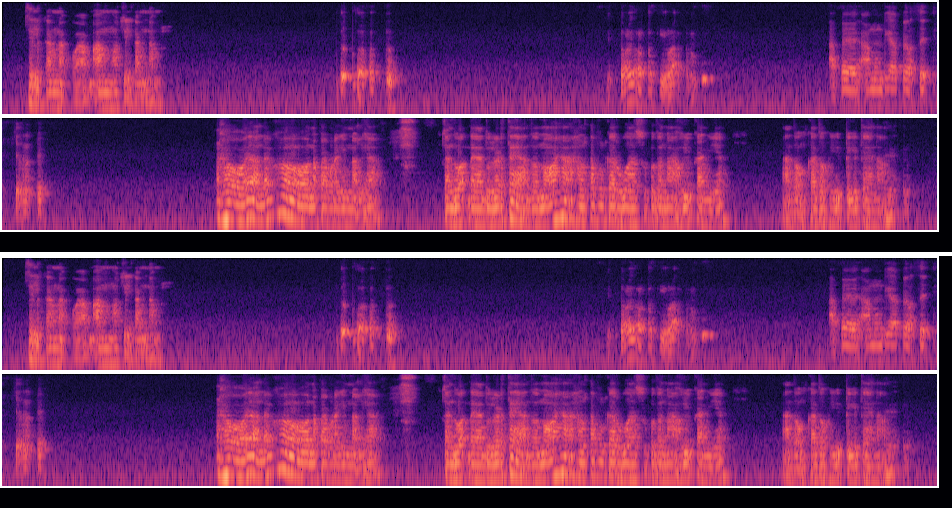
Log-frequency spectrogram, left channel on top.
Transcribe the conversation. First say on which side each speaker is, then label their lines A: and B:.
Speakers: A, on the left; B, on the left.
A: ᱪᱮᱫ ᱞᱮᱠᱟ ᱢᱮᱱᱟᱜ ᱠᱚᱣᱟ ᱟᱢ ᱦᱚ ᱪᱮᱫ ᱞᱮᱠᱟ ᱢᱮᱱᱟᱢᱟ?
B: <unintelligible> ᱡᱚᱛᱚ ᱦᱚᱲ ᱜᱮ ᱚᱲᱟᱜ ᱠᱚᱨᱮ ᱜᱮ ᱾ ᱟᱯᱮ ᱟᱢ ᱚᱱᱛᱮ ᱟᱯᱮ ᱯᱟᱥᱮᱡ ᱪᱮᱫ ᱦᱮᱱᱟᱜ ᱯᱮᱭᱟ? <unintelligible>
A: ᱦᱳᱭ ᱟᱞᱮ ᱠᱚᱦᱚᱸ ᱱᱟᱯᱟᱭ ᱵᱟᱲᱟ ᱜᱮ ᱢᱮᱱᱟᱜ ᱞᱮᱭᱟ ᱾ ᱪᱟᱸᱫᱳᱣᱟᱜ ᱫᱟᱭᱟ ᱫᱩᱞᱟᱹᱲ ᱛᱮ ᱟᱫᱚ ᱱᱚᱜᱼᱚᱭ ᱦᱟᱜ ᱦᱟᱞᱠᱟᱼ ᱯᱩᱞᱠᱟᱹ ᱨᱩᱣᱟᱹ ᱦᱟᱹᱥᱩ ᱠᱚᱫᱚ ᱦᱟᱸᱜ ᱦᱩᱭᱩᱜ ᱠᱟᱱ ᱜᱮᱭᱟ ᱾ ᱟᱫᱚ ᱚᱱᱠᱟ ᱫᱚ ᱦᱩᱭᱩᱜ ᱛᱮᱜᱮ ᱛᱟᱦᱮᱱᱟ
B: ᱦᱮᱸ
